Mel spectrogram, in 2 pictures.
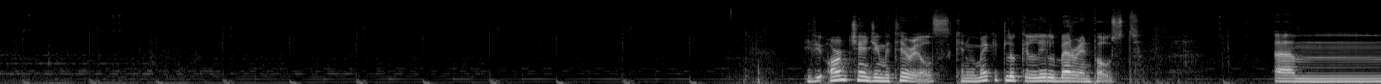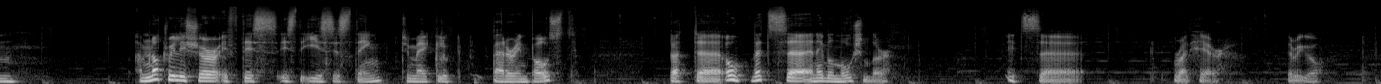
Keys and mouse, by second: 12.2-16.3 drag, 17.2 ctrl+s, 20.4 F12, 26.4 click.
